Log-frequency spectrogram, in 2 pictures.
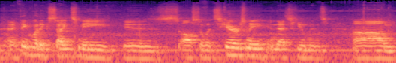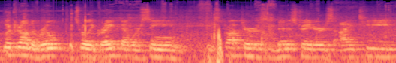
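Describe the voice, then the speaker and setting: A man's voice: medium pitch, distant mic. Man in a noisy, echoey room. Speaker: team director introducing himself. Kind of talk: informal introduction to a group. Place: meeting room.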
